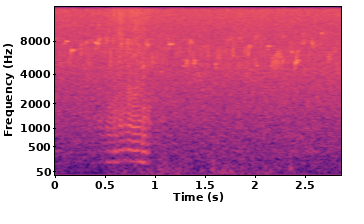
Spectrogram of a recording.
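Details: Small Mediterranean bee, Lasioglossum albocinctum, foraging on Scabiosa columbaria flowers: one brief buzzy hum with layered harmonics, lasting under half a second, then a quiet hiss of background.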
